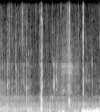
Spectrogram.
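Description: Child's plastic drift trike rolling on asphalt: faint hiss with a few light clicks, and a low rumble coming in near the end.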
